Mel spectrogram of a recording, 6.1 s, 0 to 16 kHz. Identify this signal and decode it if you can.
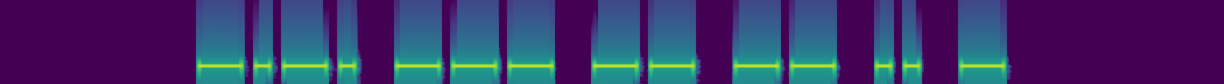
Morse code, heard as a keyed tone, about 17 wpm, 700 Hz. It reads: COMMIT
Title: Six Letter Words - 17wpm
